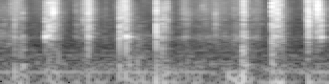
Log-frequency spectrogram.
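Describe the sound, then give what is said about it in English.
A tarot deck is shuffled and a card pulled, making a quiet run of soft papery flicks and snaps at an uneven rhythm. “All right, people, let's pull a card, shall we? Let's see what we need to know this week.”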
